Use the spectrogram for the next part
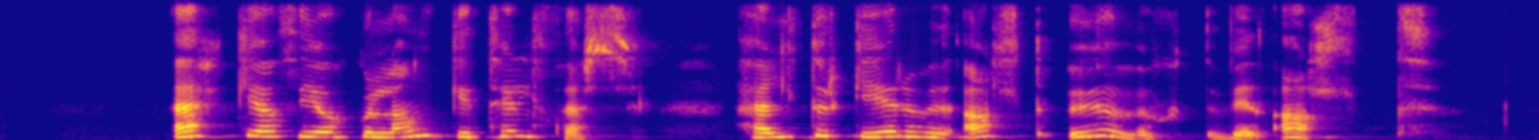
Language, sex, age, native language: Icelandic, female, 30-39, Icelandic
